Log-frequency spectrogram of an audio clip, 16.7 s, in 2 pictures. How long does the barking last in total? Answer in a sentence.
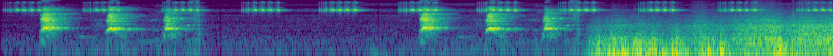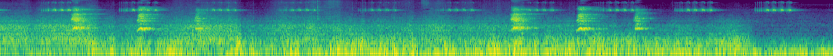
The barking can be heard for 6 seconds in total.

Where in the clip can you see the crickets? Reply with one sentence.
The crickets can be heard from 0.0 to 16.6 s.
